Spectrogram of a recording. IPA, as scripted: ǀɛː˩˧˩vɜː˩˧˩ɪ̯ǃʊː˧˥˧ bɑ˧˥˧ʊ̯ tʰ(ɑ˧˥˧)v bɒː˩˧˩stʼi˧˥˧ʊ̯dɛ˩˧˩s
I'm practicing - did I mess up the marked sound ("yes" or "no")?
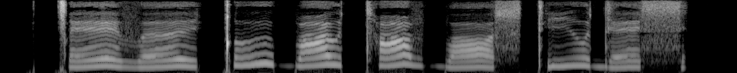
no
